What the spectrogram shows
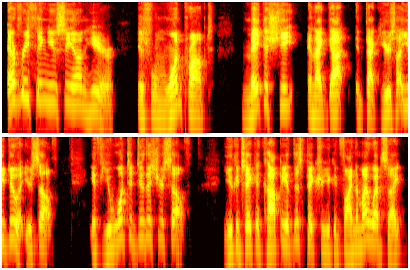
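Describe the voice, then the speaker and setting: A host in his sixties speaks at a moderate pace in a slightly high, expressive, fairly bright voice. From his home setup with an iPad, he meanders through a screen-shared document in a relaxed, self-deprecating way, letting the occasional swear word slip.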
